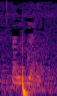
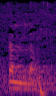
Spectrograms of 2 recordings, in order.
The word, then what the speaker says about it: Callao: Some tourists, they pronounce it Callao. Callao is Spanish word, a peaceful and quiet village po siya. Second one, we have a Calao. Calao is a kind of bird, or the rufous hornbill of Calao. And then yung proper pronunciation, much better to pronounce it Calao. Yes, not Kalaw, not Kalaw, it's Kalaw po siya.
